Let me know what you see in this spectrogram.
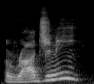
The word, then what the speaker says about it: orogeny: Demaya has been discovered to have orogeny. Is that how we're pronouncing this? – I think that's how you say it, yeah. – Okay, O-R-O-G-E-N-Y.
